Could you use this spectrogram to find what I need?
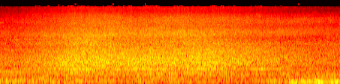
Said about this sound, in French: Je me trouve sur le site de Bal de neige au parc Jacques-Cartier, à Gatineau. Les canons à neige fonctionnent à plein régime.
